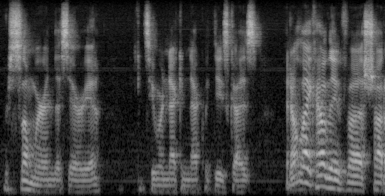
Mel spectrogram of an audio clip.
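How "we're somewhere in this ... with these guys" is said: usual speaking voice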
